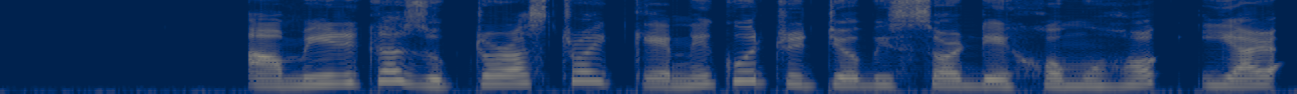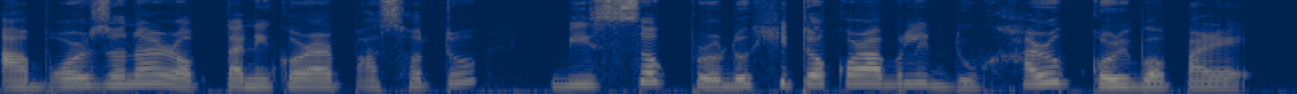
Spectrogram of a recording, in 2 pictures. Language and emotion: Assamese, disgusted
